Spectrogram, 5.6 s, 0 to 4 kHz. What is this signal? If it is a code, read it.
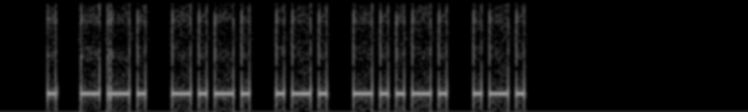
Morse code, heard as a keyed tone, about 20 wpm, 660 Hz. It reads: EGCR/R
